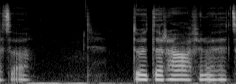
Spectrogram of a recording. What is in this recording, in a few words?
"rhaff", Welsh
